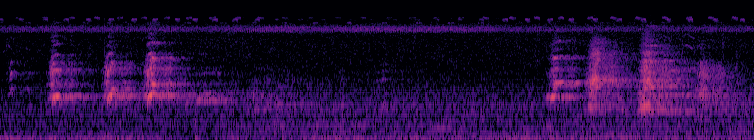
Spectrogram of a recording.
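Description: Dogs being run down a rural country road bark in two short bursts of about three barks each, separated by a quiet pause, over a steady high-pitched insect drone outdoors.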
